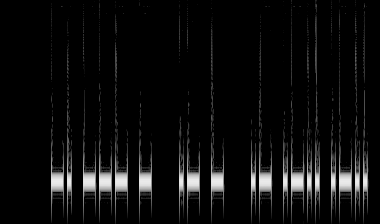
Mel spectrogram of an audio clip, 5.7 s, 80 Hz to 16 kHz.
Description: Morse code, heard as a keyed tone, about 20 wpm, 700 Hz. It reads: NOT AT ALL
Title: Sentences with 2-Word Phrases - 20wpm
